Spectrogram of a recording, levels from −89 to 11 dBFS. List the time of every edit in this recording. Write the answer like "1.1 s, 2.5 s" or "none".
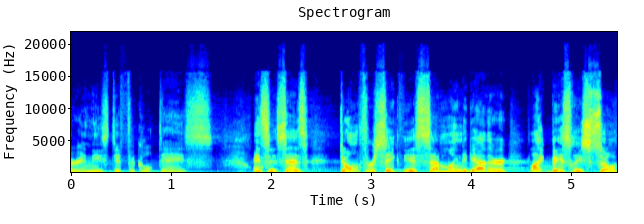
1.8 s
